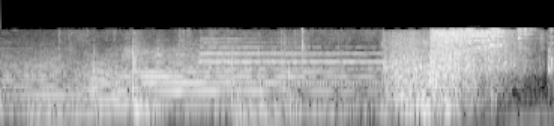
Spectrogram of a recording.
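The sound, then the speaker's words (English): A sustained, droning tone plays for several seconds, then a loud crash of glass shattering, added in post-production, bursts in, its bright breaking noise spreading out for about two seconds before cutting off. “I think that glass crashing was added.”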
